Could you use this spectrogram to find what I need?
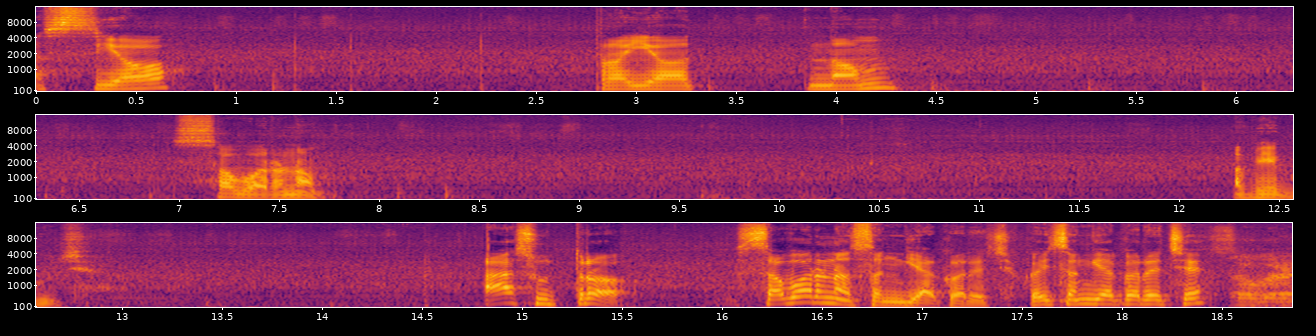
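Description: A man speaks in short, spaced phrases, close by, like a teacher.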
